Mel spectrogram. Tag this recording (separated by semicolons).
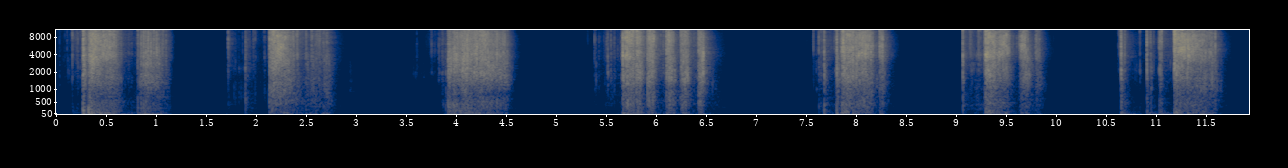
paper-rip; paper-tear; spiral-notebook; paper; rip; tear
